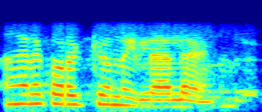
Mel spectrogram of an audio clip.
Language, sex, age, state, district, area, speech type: Malayalam, female, 30-45, Kerala, Idukki, rural, conversation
